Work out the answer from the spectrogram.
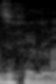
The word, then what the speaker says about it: Zafina: Zafina. Yeah. And that is how you pronounce her name.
